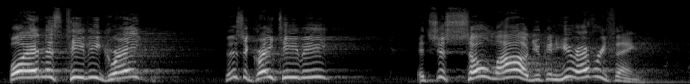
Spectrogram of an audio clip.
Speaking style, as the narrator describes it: he yells from the TV room, from the family room, he yells

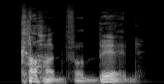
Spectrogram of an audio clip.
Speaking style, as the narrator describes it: groaned

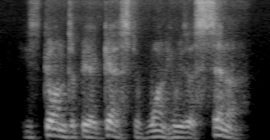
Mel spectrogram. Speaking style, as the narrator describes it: began to grumble and said

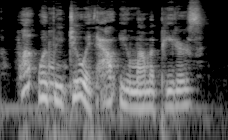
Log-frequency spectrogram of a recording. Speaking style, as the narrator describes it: Micah replied in a hushed tone

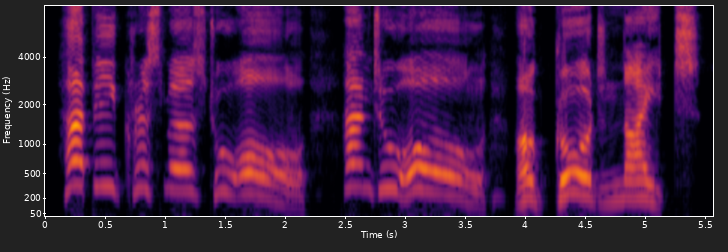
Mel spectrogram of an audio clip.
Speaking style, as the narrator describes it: I heard him exclaim, ere he drove out of sight

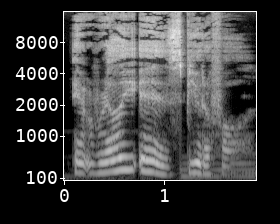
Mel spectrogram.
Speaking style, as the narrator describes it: Nissa whispered up to Ashaya

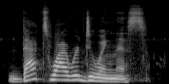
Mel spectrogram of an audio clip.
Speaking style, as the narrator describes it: Reggie said

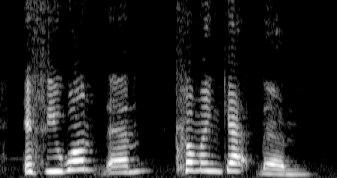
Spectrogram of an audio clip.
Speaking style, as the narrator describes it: The girl looked down smiling and shouted

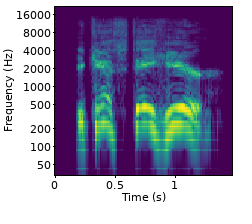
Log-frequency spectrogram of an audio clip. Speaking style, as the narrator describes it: yelled, while the buggy bounced under him

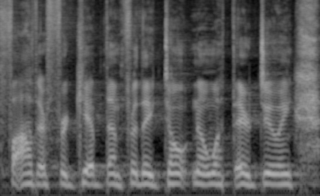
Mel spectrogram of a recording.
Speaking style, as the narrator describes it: he cries out, as he cries to heaven, he says

